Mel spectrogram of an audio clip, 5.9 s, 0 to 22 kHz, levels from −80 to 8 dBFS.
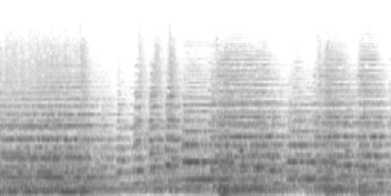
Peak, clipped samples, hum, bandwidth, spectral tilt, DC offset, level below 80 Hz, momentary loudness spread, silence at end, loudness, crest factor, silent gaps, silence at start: -12 dBFS; under 0.1%; none; 12 kHz; -6.5 dB/octave; under 0.1%; -44 dBFS; 7 LU; 0 s; -28 LUFS; 16 dB; none; 0 s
